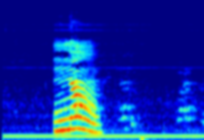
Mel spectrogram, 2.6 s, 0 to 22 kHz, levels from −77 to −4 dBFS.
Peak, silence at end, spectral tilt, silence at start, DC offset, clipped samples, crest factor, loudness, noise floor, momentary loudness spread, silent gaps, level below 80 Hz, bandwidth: -2 dBFS; 0.1 s; -5 dB/octave; 0.65 s; under 0.1%; under 0.1%; 20 dB; -17 LUFS; -41 dBFS; 26 LU; none; -52 dBFS; 12.5 kHz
